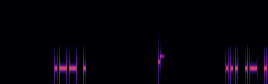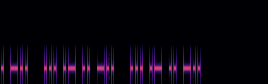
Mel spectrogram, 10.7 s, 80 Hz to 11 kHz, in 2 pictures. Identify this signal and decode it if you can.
Morse code, heard as a keyed tone, about 25 wpm, 700 Hz. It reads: WE SAID SAID SAID
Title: Top 100 Words 25wpm x3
